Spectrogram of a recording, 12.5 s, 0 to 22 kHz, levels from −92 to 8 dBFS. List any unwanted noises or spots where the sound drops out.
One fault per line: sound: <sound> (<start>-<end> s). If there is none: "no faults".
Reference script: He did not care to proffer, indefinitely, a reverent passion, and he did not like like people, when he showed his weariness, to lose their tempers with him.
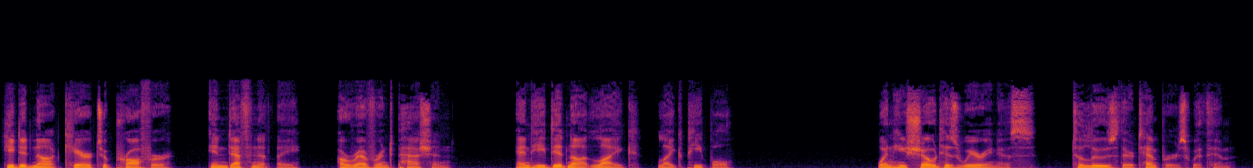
no faults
